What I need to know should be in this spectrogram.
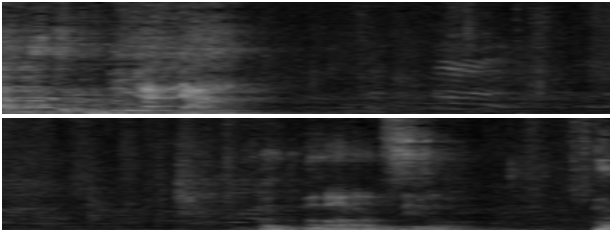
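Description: A man speaks forcefully through a microphone, loud and echoing.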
